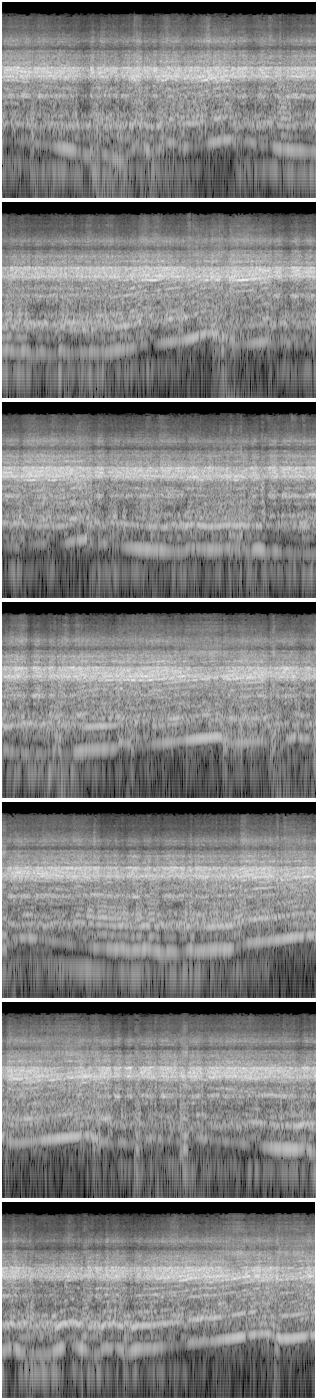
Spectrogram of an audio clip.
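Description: Honda Civic slalom race car's four-cylinder engine revving hard and lifting off again and again, its pitch climbing and falling every few seconds as the car powers between the slalom gates. Heard from inside the stripped, roll-caged cabin, loud throughout.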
